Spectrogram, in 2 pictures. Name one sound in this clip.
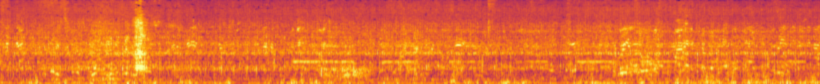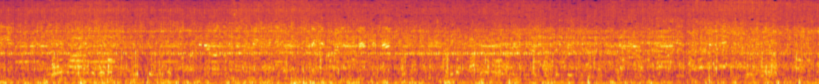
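A forklift engine hums and rumbles steadily nearby outdoors.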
